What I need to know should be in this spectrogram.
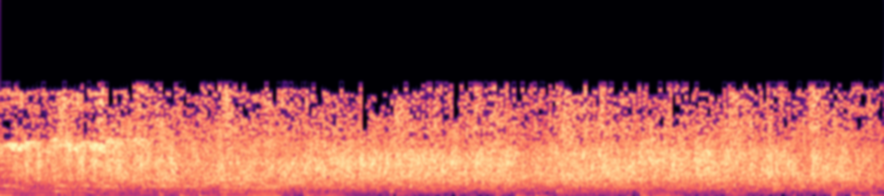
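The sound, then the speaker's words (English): Steady applause fills the whole stretch, a continuous wash of clapping, with a few brief tonal sounds and low thumps mixed in near the start. “Where's the applause for that?”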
